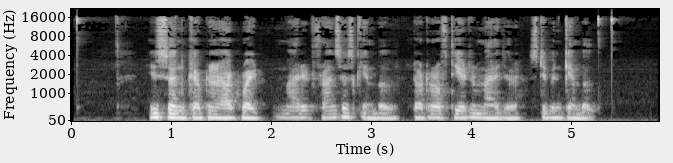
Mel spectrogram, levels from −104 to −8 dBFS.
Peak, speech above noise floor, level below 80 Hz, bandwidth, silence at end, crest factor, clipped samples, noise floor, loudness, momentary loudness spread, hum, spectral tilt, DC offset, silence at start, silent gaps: 0 dBFS; 26 dB; -50 dBFS; 17 kHz; 0.45 s; 22 dB; under 0.1%; -47 dBFS; -22 LUFS; 9 LU; none; -5 dB/octave; under 0.1%; 0.05 s; none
